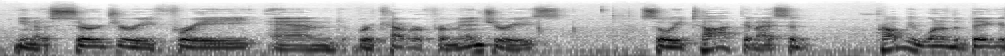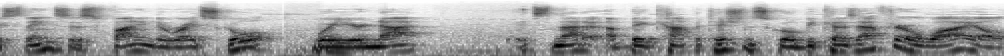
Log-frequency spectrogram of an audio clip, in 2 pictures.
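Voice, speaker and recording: A man with an American accent at a medium pitch and moderate pace, with very wide pitch swings, audible room echo and noticeable background noise. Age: 70s. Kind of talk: interview. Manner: halting, with frequent repetitions.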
